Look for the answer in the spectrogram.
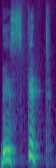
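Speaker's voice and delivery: बिस्किट said with a short i; correct pronunciation. Shown as a demonstration. Teacher answering his own question, बिस्किट with i. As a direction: answer with बिस्किट, bis-kit, not biskut. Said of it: "What will you pronounce?".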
